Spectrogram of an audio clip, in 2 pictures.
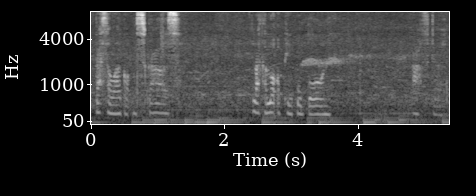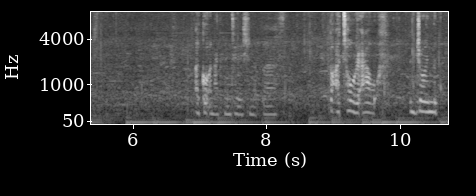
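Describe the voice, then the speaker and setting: A woman's voice: medium pitch, natural voice, rough recording. A woman playing a wry, scarred resistance fighter. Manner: easygoing, wry, quick to laugh. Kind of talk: audio drama acting.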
